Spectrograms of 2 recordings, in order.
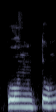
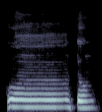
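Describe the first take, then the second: First: The n is short with no nasal hum. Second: The n is held with a long nasal hum. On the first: The speaker calls it wrong. "Jangan jadi kuntum pula" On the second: The speaker calls it right. "So dengunglah"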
